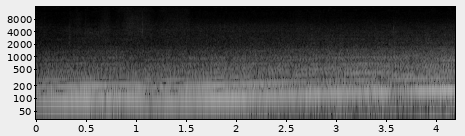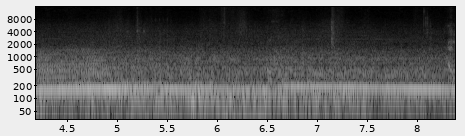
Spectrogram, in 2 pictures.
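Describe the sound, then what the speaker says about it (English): A Ferrari Roma engine pulls hard under rapid acceleration, a steady rising drone that climbs in pitch with one brief dip, heard from inside the car with no talking. "Even though that was quite rapid acceleration, it still felt safe"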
